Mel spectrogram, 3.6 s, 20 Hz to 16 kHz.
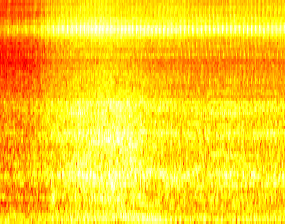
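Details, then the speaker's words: Suzuki Shogun 125 at low speed, charging voltage reading normal at about 13–14 V. Uneven beat that surges and stumbles rather than holding steady, a hesitation rather than a bog: carburetor hesitation at low speed. "tuh ya teman-teman suaranya ngayun ya jadi sendat-sendat gitu teman-teman"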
